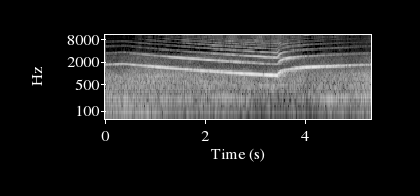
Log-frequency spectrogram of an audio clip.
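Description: An ambulance siren wails loudly and steadily as the vehicle passes by, its tone sliding lower, then jumping and rising again, over a low rumble of road traffic. No one speaks.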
